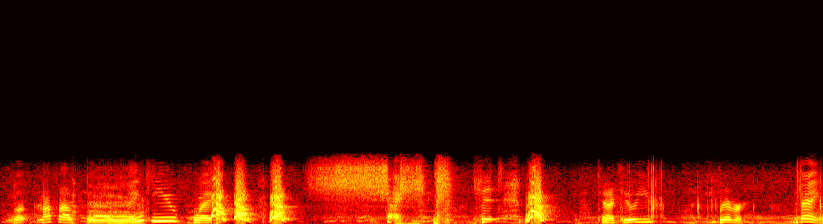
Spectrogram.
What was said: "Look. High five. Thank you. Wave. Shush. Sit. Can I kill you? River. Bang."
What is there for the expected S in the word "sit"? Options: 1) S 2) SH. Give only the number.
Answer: 2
